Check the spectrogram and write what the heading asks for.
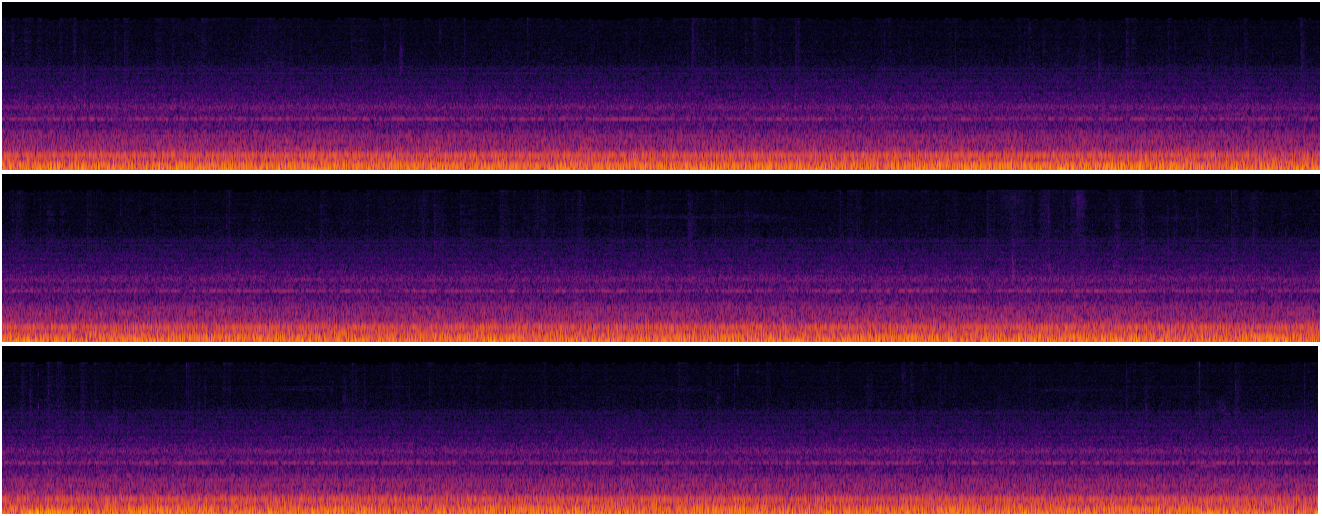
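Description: Airliner cabin noise while taxiing: a steady low rumble with a steady engine whine of several held tones from the plane's engines at low power.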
